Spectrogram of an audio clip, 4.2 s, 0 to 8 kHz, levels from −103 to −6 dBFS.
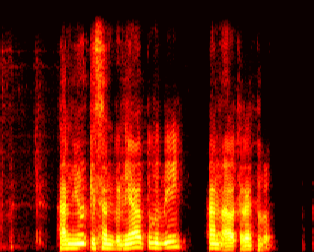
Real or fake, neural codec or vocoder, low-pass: fake; codec, 44.1 kHz, 1.7 kbps, Pupu-Codec; 7.2 kHz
